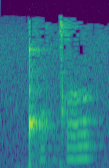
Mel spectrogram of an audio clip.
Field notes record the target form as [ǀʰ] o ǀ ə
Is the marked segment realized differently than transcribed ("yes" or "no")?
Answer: yes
